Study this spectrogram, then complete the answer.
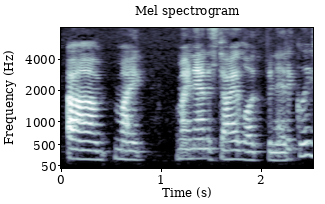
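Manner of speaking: ordinary delivery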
